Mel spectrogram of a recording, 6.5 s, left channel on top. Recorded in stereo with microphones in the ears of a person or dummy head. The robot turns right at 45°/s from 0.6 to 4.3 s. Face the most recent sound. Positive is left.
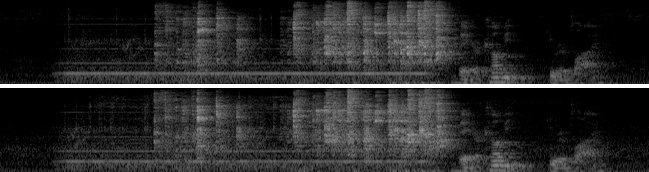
turn(degrees=0)  # may be behind; listen again after turning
